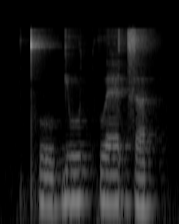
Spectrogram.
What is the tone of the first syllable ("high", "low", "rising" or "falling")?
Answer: low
